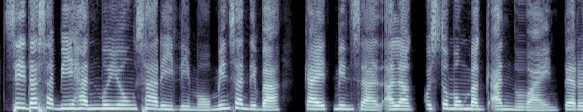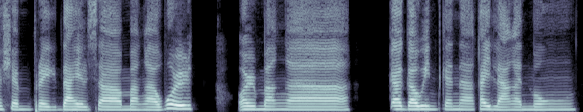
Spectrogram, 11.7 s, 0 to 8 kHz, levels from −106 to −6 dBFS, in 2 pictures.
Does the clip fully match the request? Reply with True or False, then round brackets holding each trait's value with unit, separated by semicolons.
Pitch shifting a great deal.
False (3.7 semitones)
